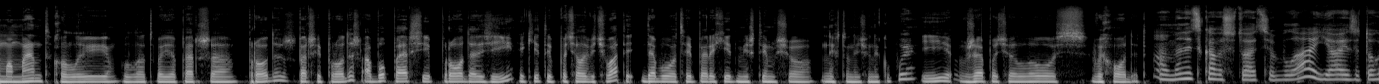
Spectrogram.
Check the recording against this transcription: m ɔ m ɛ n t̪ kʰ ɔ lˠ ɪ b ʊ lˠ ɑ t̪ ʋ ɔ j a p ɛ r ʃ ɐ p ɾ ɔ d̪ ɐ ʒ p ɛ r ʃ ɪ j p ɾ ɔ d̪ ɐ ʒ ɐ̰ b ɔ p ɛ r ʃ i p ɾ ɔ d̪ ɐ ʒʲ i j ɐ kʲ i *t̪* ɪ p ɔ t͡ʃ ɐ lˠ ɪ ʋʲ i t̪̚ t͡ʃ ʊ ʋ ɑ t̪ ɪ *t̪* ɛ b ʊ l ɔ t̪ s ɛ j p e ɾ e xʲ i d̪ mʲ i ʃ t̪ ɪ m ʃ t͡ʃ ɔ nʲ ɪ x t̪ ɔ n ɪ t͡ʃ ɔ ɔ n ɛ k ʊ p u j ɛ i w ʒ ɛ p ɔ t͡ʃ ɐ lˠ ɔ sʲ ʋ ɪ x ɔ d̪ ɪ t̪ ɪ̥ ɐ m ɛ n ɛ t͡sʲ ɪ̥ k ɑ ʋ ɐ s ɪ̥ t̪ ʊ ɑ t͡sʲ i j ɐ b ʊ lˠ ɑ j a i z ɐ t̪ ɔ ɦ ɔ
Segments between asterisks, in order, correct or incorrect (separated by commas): correct, incorrect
